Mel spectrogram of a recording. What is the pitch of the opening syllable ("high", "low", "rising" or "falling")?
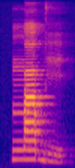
high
